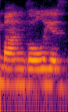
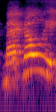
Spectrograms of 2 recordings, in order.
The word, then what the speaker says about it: Magnolia: That to me, like it's screaming Mongolia's Bakery, here in New York.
